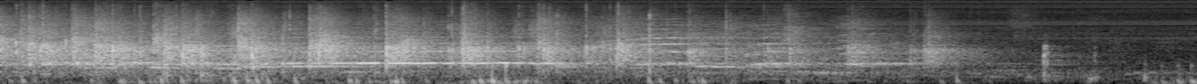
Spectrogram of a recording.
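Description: A large crowd claps in rhythm in an echoing hall.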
